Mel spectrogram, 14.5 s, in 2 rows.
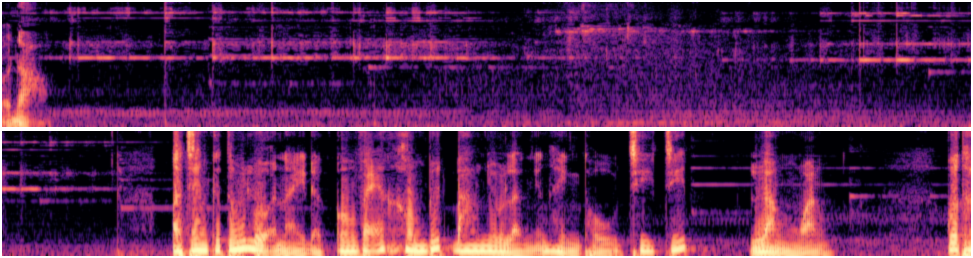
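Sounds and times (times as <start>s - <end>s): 
speech: 0.0s - 0.4s, 8.7s - 13.6s, 14.4s - 14.5s
hand bell being shaken: 0.0s - 8.8s.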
